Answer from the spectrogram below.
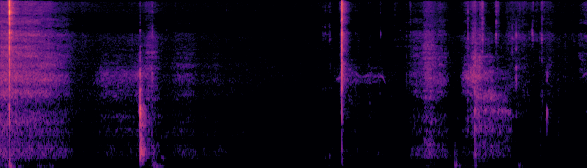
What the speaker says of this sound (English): And I'll cut my little taper.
